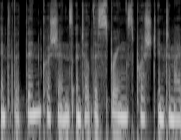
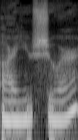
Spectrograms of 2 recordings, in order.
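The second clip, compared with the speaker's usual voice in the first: lilting, sing-song voice. Reading a story aloud, a boy teasing his girlfriend: sing-song voice. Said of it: "he said in a sing-song voice".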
